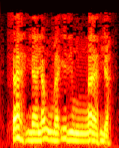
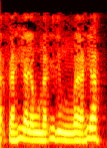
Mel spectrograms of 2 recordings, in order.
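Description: First: فهي said fahya with the ha unvowelled; silent ha. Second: Said in the usual way. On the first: Shown as a demonstration. Teacher demonstrates Qalun's silent ha slowly. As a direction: close the ha of فهي. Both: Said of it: "بإسكان الهاء أيضًا".

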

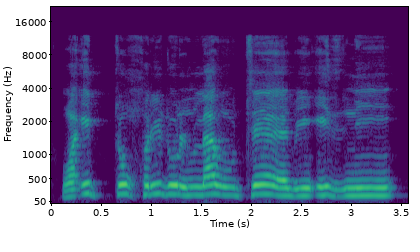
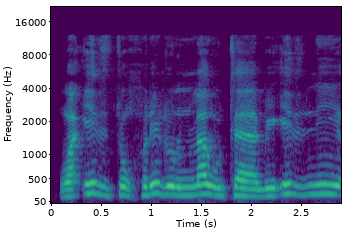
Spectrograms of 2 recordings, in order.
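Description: First: الموتى with a half-inclined ending, the ذ of وإذ merged into تخرج; taqlil and idgham. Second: Said in the usual way. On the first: Shown as a demonstration. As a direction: say وإذ تخرج as wet-tukhrij and الموتى leaning toward e. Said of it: "قلل لفظ الموتى وأدغم الذال في الجيم هكذا". (تقليل الموتى وإدغام الذال) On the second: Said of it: "قلل لفظ الموتى وأدغم الذال".

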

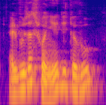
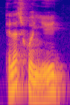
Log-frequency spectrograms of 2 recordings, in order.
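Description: First: Questioning echo. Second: Said in the usual way. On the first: A narrator's reading. Priest repeats the dying man's claim, questioning it. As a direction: echo it back, rising high on dites-vous.

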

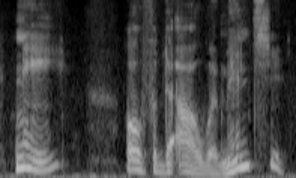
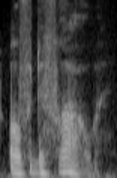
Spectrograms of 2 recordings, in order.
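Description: First: Higher-pitched correction, rising at the end; old lady calling out to correct him; indignant call. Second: Said in the usual way. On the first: A narrator's reading. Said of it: "riep ze". (verontwaardigd uitroepen) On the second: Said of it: "begreep ik".

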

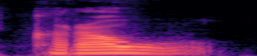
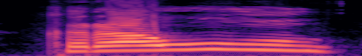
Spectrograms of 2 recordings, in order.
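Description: First: Said in the usual way. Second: High, loud cry of alarm; yelling for help. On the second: A narrator's reading. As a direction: scream it in panic. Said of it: "благим матом орал".

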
